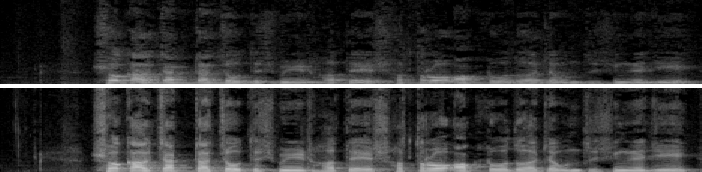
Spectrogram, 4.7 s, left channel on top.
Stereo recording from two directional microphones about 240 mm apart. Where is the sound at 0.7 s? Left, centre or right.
Right.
